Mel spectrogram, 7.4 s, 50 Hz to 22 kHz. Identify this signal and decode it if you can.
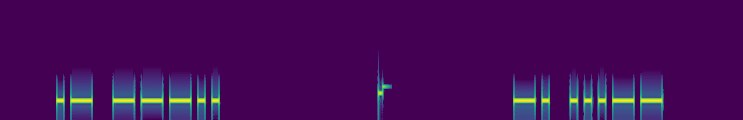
Morse code, heard as a keyed tone, about 17 wpm, 700 Hz. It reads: A8 N3
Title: Common Cut Numbers - 2-Digit 17wpm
